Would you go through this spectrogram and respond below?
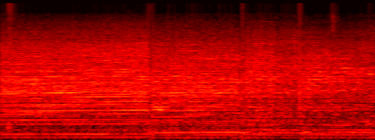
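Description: A race car engine in a sim racing video game revs hard and accelerates in third gear, a loud continuous drone with harmonics that climb and then shift pitch as the throttle changes.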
